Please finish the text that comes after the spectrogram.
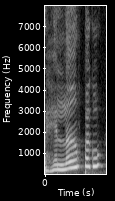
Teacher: última posição ela também é uma oxítona e a palavra relâmpago nós temos o lan com uma sílaba mais forte ela está na antepenúltima posição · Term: proparoxítona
